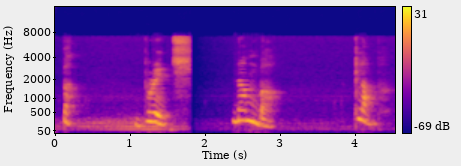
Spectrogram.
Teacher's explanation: B is articulated with 2 lips. The upper and lower lips are closed firmly. Vocal cord vibrates.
